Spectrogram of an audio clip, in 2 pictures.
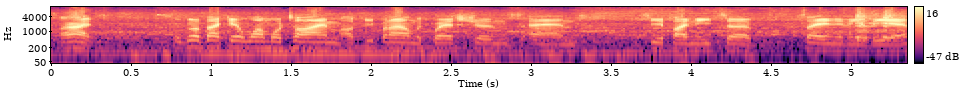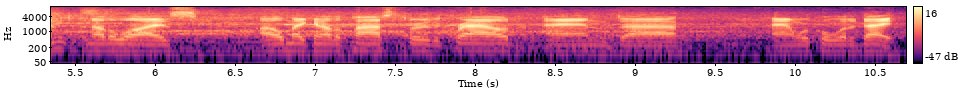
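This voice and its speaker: A hoarse man giving rambling, exasperated live commentary on a phone livestream outdoors. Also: on the high side, steady tone, brisk, low-quality recording. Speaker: livestreaming editor at a rally. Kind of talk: casual live commentary to camera. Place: outdoor city square at a rally. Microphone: phone camera livestream. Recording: loud crowd and music, phone mic outdoors. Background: loud crowd shouting and music.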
